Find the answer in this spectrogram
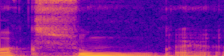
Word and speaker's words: Axum: o reino de Kush, Axum, né? Alguns falam Aksum, né? Enfim, a pronúncia talvez, né, cada um vai ter uma pronúncia diferente, né?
